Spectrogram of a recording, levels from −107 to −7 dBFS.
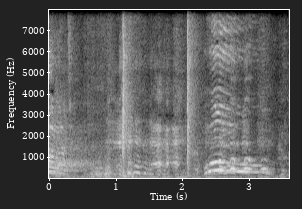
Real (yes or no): yes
